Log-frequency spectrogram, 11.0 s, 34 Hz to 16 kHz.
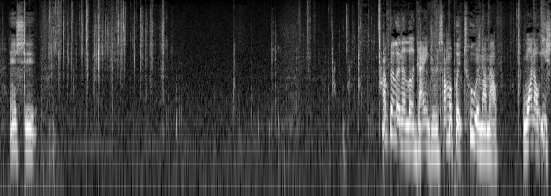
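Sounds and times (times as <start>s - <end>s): wrapper crinkling and tearing: 0.8s - 3.4s.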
